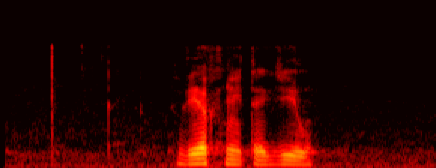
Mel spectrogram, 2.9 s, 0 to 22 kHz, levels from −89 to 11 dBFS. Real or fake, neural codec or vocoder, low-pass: fake; codec, 16 kHz in and 24 kHz out, 2.2 kbps, FireRedTTS-2 codec; 7.2 kHz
